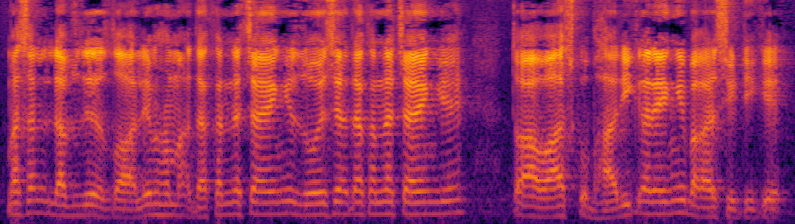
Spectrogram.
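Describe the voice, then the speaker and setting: A man gives a recitation lesson in a fairly high voice with a crisp, bright edge. He explains patiently and step by step. He pauses to pronounce each letter slowly as a demonstration. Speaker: Quran recitation teacher. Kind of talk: instructional lesson.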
